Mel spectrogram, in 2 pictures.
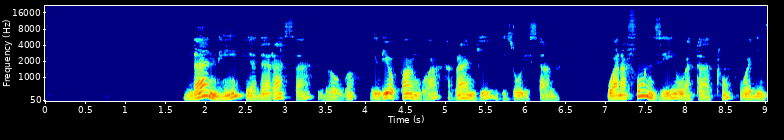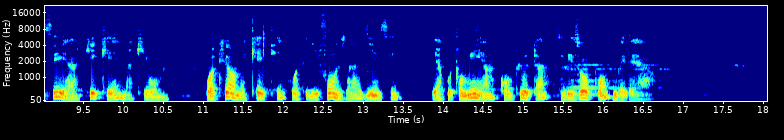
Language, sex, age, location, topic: Swahili, male, 25-35, Dar es Salaam, education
